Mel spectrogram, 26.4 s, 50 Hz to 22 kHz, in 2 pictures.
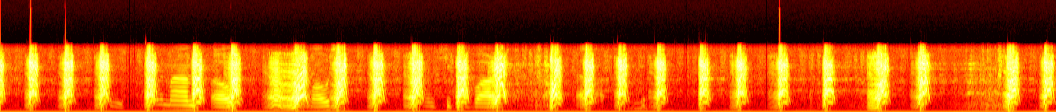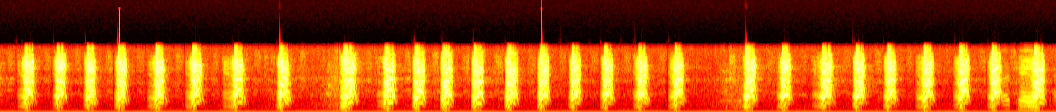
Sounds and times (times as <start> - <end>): Bark: 0.0 - 26.4
Bow-wow: 0.0 - 26.4.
